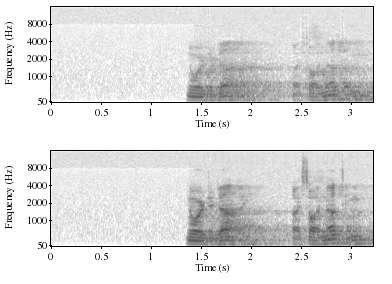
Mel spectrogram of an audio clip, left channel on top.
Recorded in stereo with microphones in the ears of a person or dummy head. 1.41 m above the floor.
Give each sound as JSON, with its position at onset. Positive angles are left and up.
{"t": 1.4, "sound": "a man speaking", "side_deg": -60, "distance_m": 2.0}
